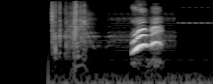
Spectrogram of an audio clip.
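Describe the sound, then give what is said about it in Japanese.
A camera shutter clicks as a photo is taken, giving a quick burst of sharp mechanical clicks, followed by a brief vocal sound. “ちょっと先輩、いきなり撮るのはマナー的にどうなんですか？いくら私が魅力的だからって、思わずシャッター切っちゃった？”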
